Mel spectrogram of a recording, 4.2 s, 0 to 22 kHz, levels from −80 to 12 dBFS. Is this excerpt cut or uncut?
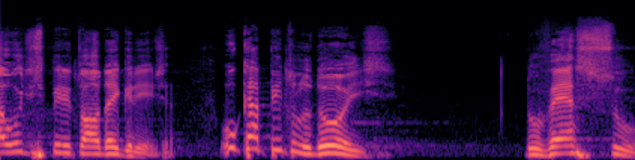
cut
